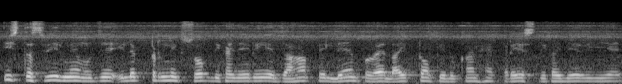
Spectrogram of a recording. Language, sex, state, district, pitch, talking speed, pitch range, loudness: Hindi, male, Rajasthan, Bikaner, 155 Hz, 220 wpm, 145-170 Hz, -19 LUFS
